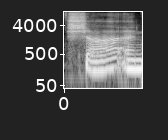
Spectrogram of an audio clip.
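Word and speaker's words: 傻: the problem is that Sha Sha is second tone right um and if you're like me you're not that good at differentiating second tone and third tone unfortunately sh stupid okay so stupid unfortunately stupid is third time so if you mispronounce sha um and say sha you will get strange reactions um like so if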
